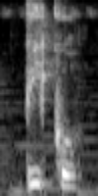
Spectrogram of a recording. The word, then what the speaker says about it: biko: Then we have biko, which means please, please. Biko, B-I-K-O, please. Use that intonation. I didn't say biko. Biko. No, I didn't say pronounce it that way. Look at the pronunciation.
